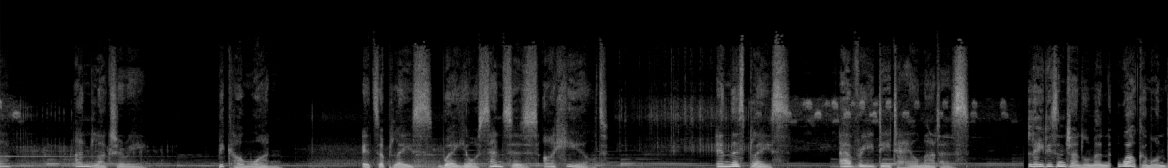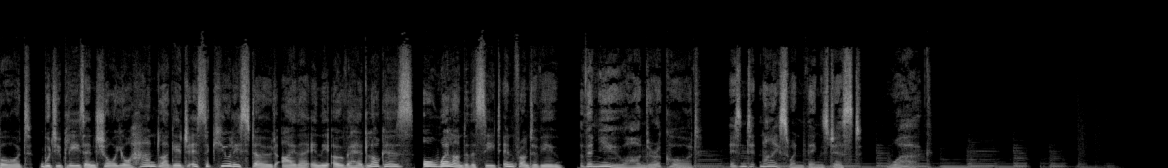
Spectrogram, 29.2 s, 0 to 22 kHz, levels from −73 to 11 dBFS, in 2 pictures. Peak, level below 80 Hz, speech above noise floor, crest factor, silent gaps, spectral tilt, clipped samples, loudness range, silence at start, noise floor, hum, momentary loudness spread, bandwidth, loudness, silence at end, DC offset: 0 dBFS; -48 dBFS; 40 dB; 20 dB; 15.02-15.08 s, 21.69-21.81 s; -5 dB/octave; under 0.1%; 5 LU; 0 s; -59 dBFS; none; 19 LU; 17.5 kHz; -19 LUFS; 1.35 s; under 0.1%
